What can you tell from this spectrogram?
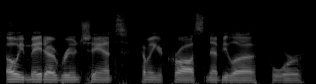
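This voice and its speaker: A man doing play-by-play commentary on a card game tournament, calling plays in quick excited bursts from a booth headset. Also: on the low side, clear, resonant tone.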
